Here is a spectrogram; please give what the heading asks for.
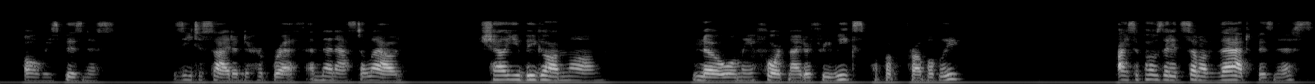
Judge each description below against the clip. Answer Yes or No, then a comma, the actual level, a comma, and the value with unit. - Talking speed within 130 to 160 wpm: Yes, average, 150 wpm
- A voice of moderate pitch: Yes, medium, 165 Hz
